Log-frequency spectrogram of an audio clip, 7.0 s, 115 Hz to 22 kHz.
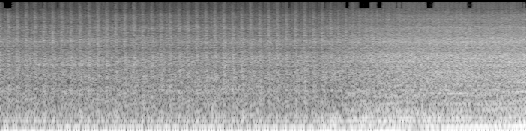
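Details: Idle runs with an uneven, stumbling beat, about 170 pulses a minute, that loses rhythm midway then settles; intermittent misfire or chugging, cause unclear (valve issue suspected), later runs okay.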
